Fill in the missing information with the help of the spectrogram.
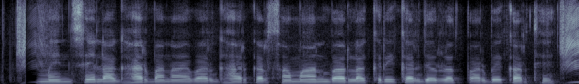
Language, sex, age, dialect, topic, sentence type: Chhattisgarhi, male, 18-24, Northern/Bhandar, agriculture, statement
